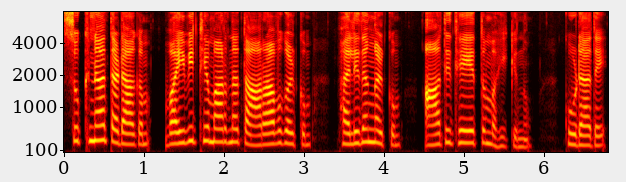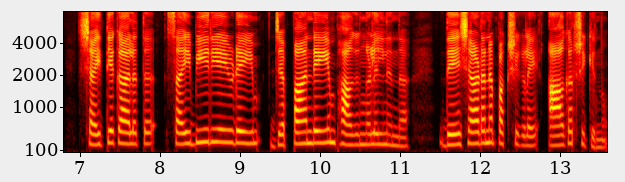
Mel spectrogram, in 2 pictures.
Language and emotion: Malayalam, neutral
